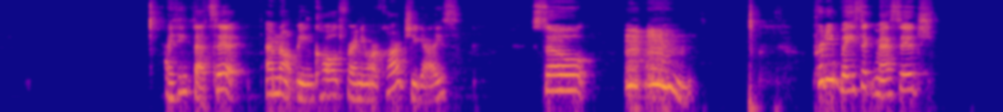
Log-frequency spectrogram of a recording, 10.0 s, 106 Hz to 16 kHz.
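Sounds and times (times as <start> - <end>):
woman clearing her throat: 6.3 - 7.0.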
